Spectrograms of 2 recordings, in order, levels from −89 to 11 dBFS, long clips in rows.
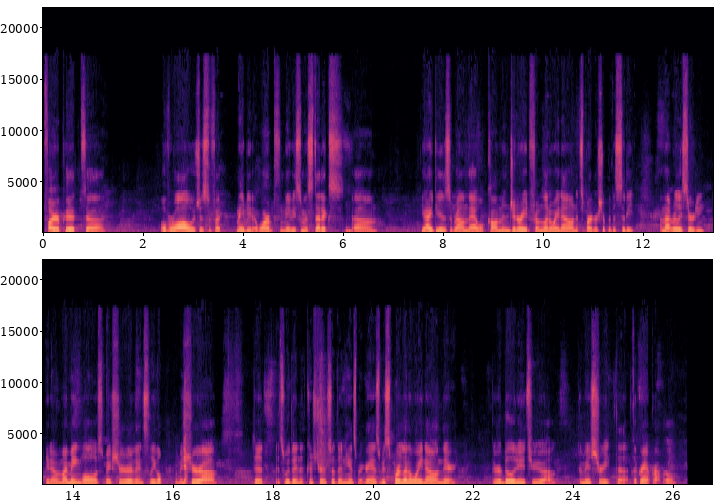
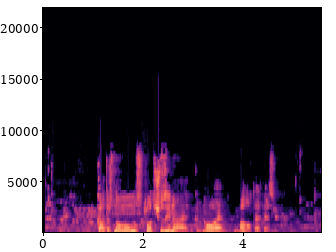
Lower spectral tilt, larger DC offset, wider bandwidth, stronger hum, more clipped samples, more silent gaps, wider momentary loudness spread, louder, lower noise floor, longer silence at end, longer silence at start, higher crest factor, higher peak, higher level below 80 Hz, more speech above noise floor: about the same, -6 dB/octave vs -5.5 dB/octave; neither; first, 16.5 kHz vs 8.6 kHz; neither; neither; neither; second, 11 LU vs 22 LU; second, -19 LUFS vs -14 LUFS; about the same, -50 dBFS vs -47 dBFS; second, 0.75 s vs 0.9 s; about the same, 0 s vs 0.05 s; about the same, 18 dB vs 16 dB; about the same, 0 dBFS vs 0 dBFS; second, -36 dBFS vs -30 dBFS; about the same, 32 dB vs 33 dB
